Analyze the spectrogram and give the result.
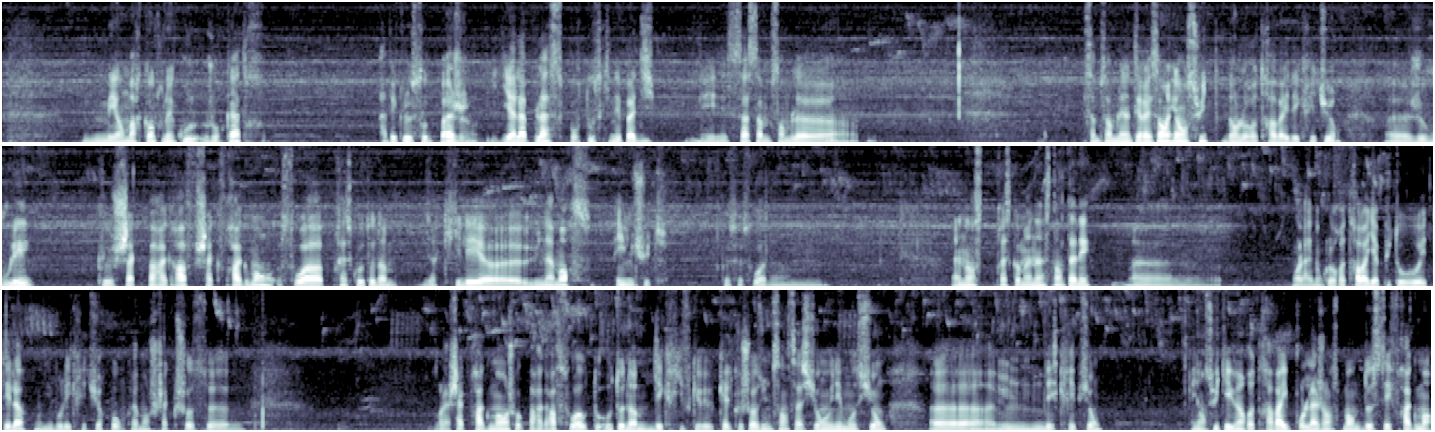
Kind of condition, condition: setting, outdoors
